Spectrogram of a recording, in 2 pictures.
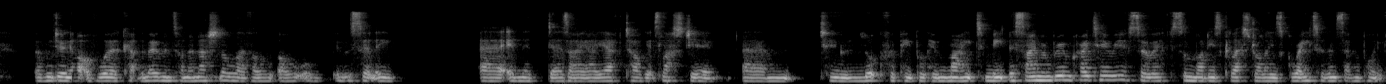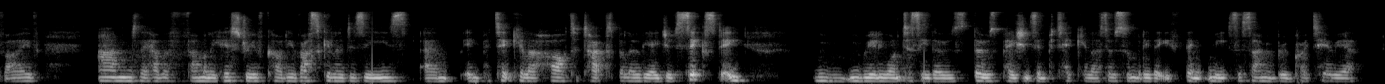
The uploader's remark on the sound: This is an audio recording of an 'on the couch' webinar delivered on 12 December 2023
